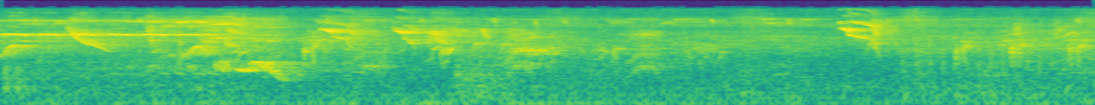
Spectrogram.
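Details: Galahs, rose-breasted cockatoos of Australia, give harsh, rasping screeches that sweep downward, overlapping in quick bursts about twice a second, with several birds calling at once.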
